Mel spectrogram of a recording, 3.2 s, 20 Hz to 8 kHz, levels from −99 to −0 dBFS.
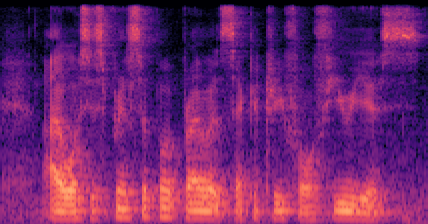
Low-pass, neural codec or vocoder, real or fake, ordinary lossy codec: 7.2 kHz; none; real; none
